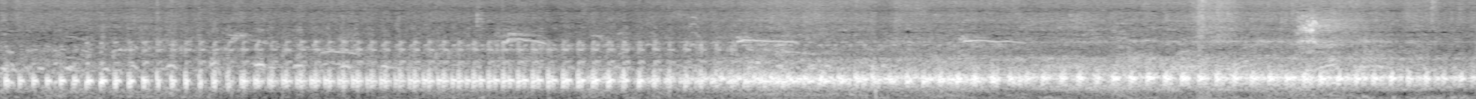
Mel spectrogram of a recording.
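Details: Frogs calling in a pond: a loud, rapidly pulsed rattling croak repeated in a continuous train, swelling slightly in the middle, with a few faint higher chirps overhead.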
